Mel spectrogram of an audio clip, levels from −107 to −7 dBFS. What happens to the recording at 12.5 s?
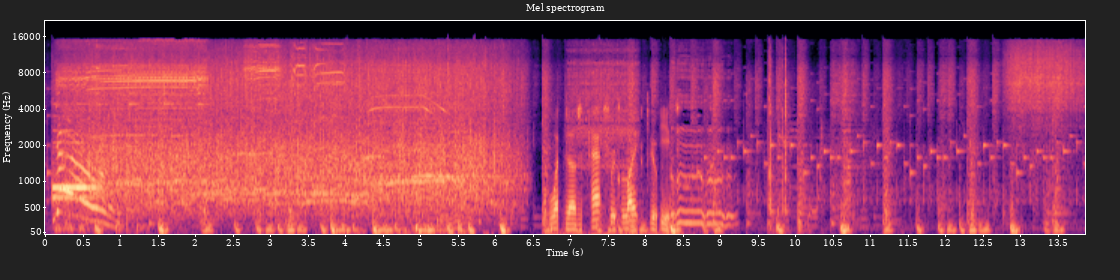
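Nothing goes wrong at 12.5 s, and the audio plays through that moment intact, with no dropout, click or distortion.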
